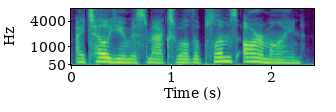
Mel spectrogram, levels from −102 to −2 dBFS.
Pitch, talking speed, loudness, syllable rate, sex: 175 Hz, 220 wpm, -18 LUFS, 5.0 syllables/s, female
